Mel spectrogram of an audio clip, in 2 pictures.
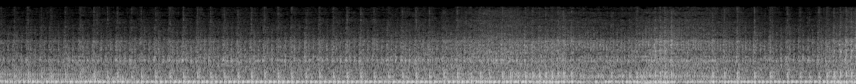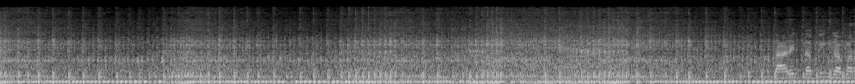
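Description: A Kawasaki Ninja R motorcycle engine with a tendency to run hot, running loud and close with a rough idle and repeated throttle blips swelling and falling throughout.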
